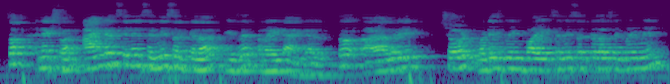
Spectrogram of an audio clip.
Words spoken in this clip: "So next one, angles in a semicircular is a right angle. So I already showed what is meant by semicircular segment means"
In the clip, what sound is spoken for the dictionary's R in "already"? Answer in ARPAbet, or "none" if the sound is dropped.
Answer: none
